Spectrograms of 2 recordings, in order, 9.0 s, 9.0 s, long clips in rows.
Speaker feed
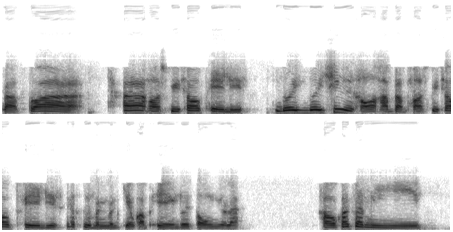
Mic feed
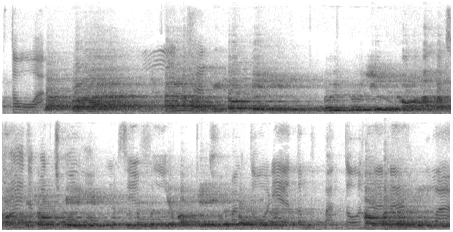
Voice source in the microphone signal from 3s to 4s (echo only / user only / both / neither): echo only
